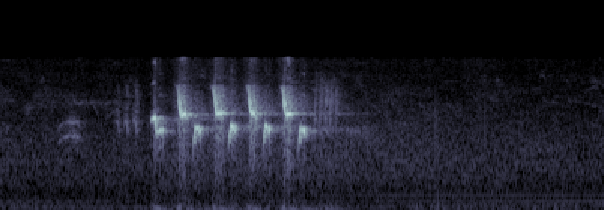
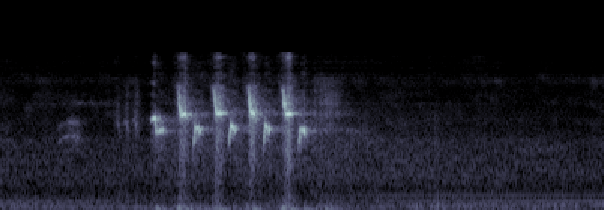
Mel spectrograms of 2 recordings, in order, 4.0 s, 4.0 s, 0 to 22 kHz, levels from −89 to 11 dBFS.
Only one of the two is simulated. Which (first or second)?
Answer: second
